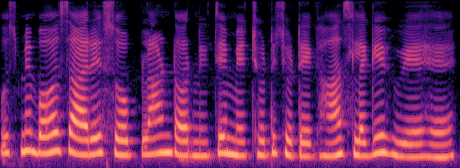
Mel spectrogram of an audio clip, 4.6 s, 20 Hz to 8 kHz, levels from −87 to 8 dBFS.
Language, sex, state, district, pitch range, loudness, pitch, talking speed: Hindi, female, Jharkhand, Garhwa, 245-290 Hz, -13 LUFS, 265 Hz, 180 wpm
